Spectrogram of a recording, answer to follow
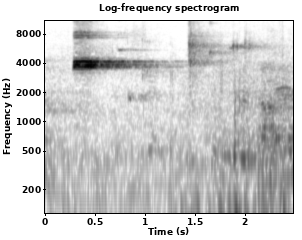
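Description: Sneakers squeaking on the hardwood court: a high, steady squeal about a second long, then a second, shorter squeak about a second and a half in.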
